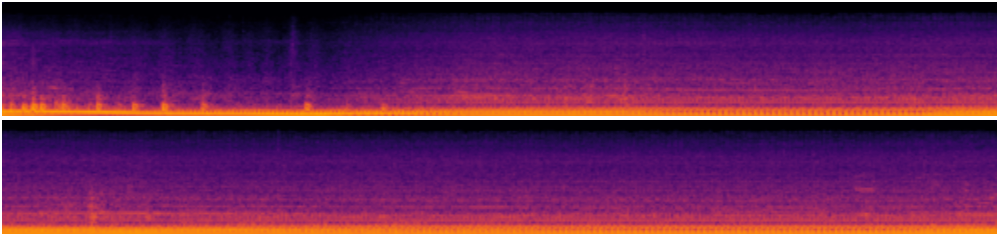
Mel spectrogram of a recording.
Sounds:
vroom, Vehicle, engine accelerating, Car

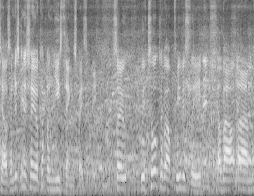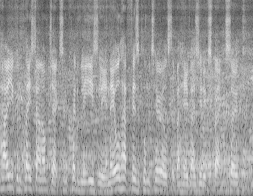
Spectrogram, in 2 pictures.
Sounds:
Speech

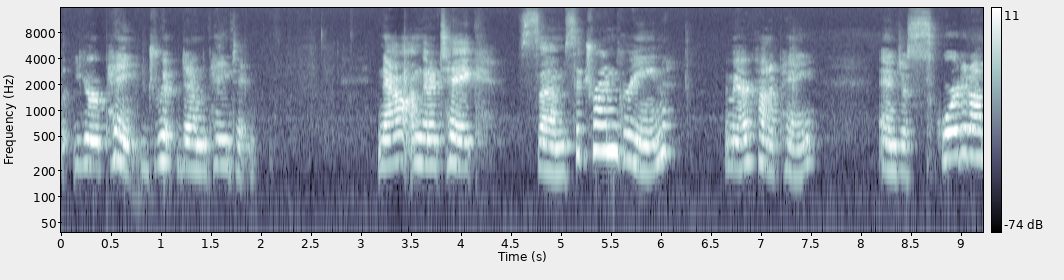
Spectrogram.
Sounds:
Speech

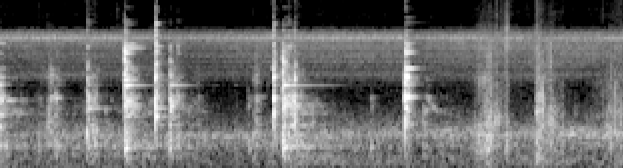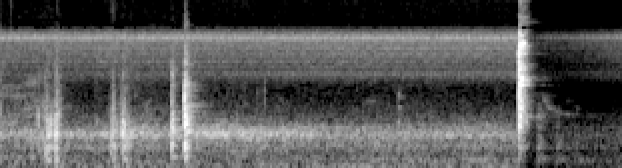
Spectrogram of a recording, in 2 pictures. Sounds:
footsteps

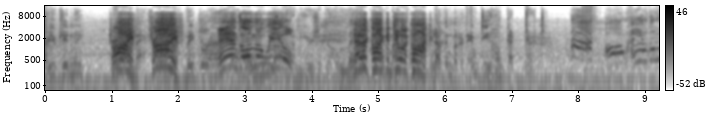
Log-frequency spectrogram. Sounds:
Speech

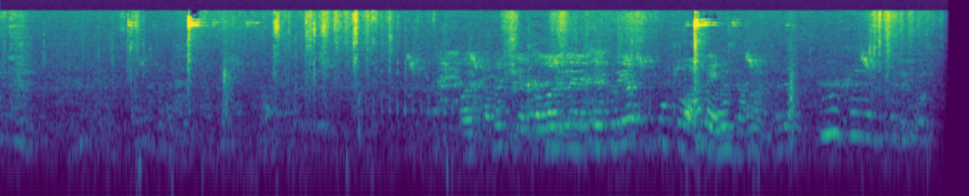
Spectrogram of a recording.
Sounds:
Speech

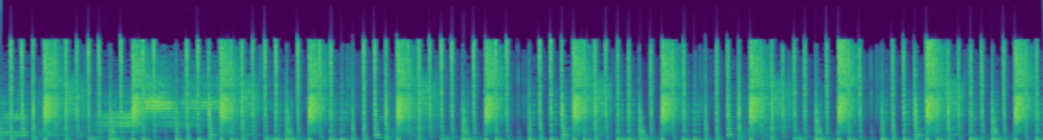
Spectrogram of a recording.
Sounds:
Music, Electronica

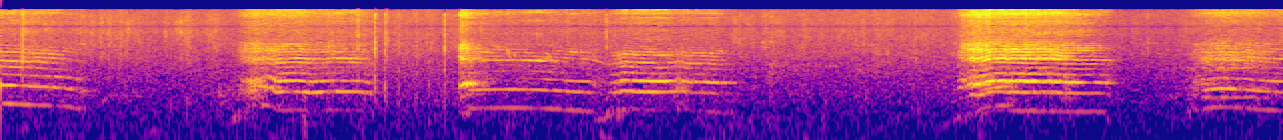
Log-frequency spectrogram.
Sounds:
sheep bleating, Sheep, Bleat

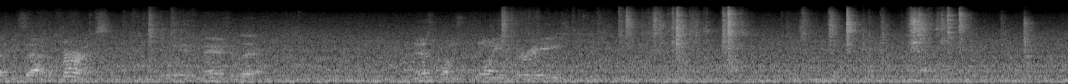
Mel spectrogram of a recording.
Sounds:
inside a small room, Speech

